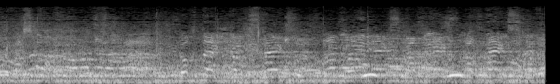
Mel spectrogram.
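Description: A crowd of young men chatters in a large echoing hall.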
